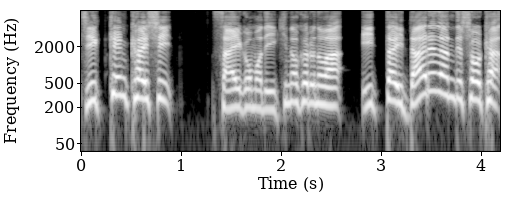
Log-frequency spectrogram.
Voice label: Announce Start Game, JPN; Eternal Return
